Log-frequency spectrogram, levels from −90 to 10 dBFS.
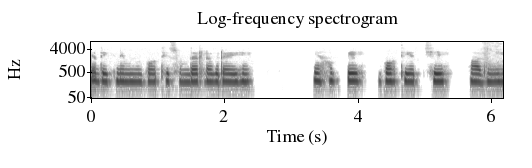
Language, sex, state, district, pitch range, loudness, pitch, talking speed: Hindi, female, Bihar, Araria, 215-225 Hz, -26 LUFS, 220 Hz, 165 wpm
